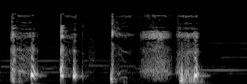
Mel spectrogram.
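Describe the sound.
Violent dry coughing from a woman kneeling on the ground with blood at her mouth: a series of harsh, loud coughing bursts in short clusters, with a rasping strained stretch partway through and no talk.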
